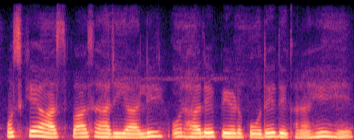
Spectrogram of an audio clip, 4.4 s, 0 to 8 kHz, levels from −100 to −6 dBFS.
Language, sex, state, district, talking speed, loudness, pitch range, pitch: Hindi, female, Madhya Pradesh, Bhopal, 150 wpm, -13 LUFS, 205-225 Hz, 210 Hz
